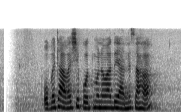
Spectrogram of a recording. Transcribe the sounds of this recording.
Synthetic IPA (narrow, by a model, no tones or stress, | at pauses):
obəʈəaʋaʃjəpot̪munəʋaːd̪ejanːəsaɦa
